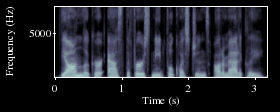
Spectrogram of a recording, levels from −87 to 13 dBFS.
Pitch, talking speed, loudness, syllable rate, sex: 175 Hz, 150 wpm, -19 LUFS, 6.3 syllables/s, female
